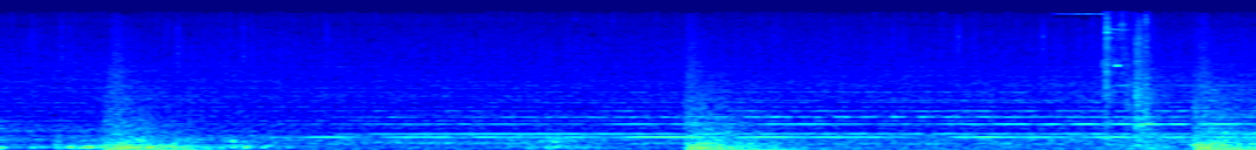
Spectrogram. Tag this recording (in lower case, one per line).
raindrop
rain on surface
music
